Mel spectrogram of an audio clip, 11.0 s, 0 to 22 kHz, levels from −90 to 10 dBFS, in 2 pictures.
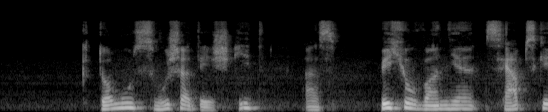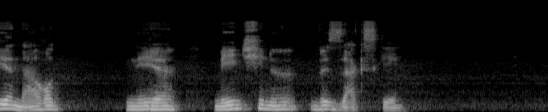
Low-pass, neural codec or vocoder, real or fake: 9.9 kHz; vocoder, 22.05 kHz, 80 mel bands, WaveNeXt; fake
